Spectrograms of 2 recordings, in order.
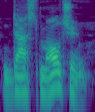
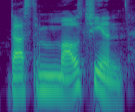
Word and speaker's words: Dastmalchian: Dastmalchian. Dastmalchian.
